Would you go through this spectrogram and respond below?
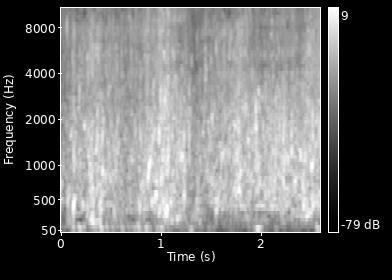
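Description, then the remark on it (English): Steady sloshing and splashing of water as someone wades knee-deep into the River Dee, with soft low thumps from each step and no voices. “And the further in I go, the darker the water appears. Reaching knees now.”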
